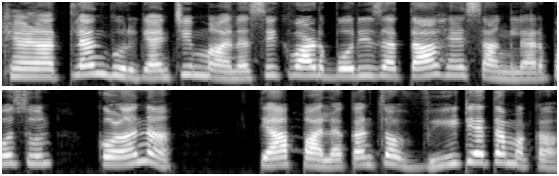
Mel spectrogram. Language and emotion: Goan Konkani, disgusted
